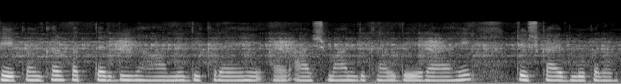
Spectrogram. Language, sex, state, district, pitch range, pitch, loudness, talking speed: Hindi, female, Uttar Pradesh, Varanasi, 185-200 Hz, 190 Hz, -16 LUFS, 205 wpm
